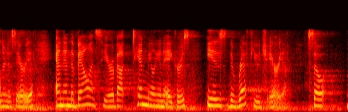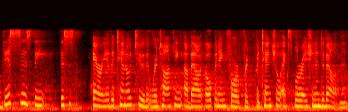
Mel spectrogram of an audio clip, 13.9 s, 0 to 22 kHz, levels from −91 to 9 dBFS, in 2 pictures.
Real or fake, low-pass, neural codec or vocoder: real; 7.2 kHz; none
